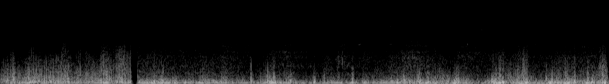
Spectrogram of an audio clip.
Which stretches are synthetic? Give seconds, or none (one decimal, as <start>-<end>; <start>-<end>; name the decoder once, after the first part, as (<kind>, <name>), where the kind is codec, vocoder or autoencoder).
0.4-4.1 (vocoder, Vocos)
